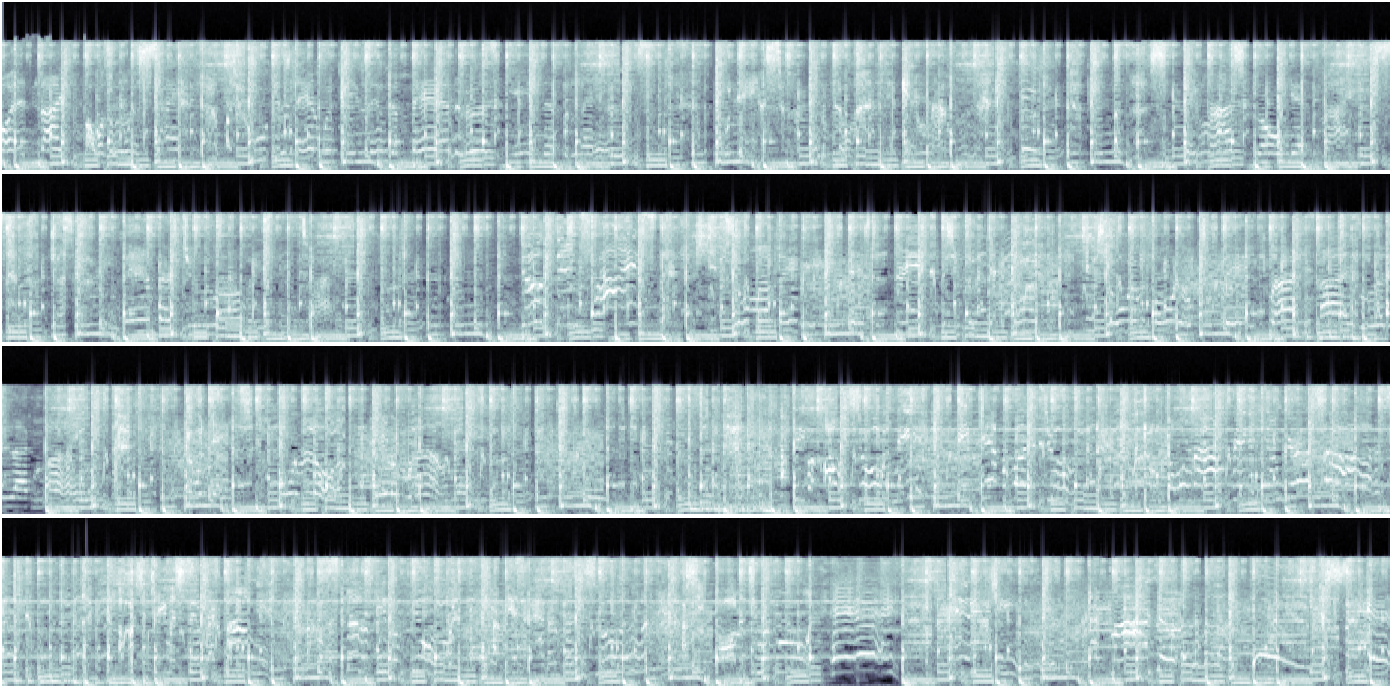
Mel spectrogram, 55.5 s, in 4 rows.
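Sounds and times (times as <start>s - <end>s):
funk music: 0.0s - 55.5s.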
